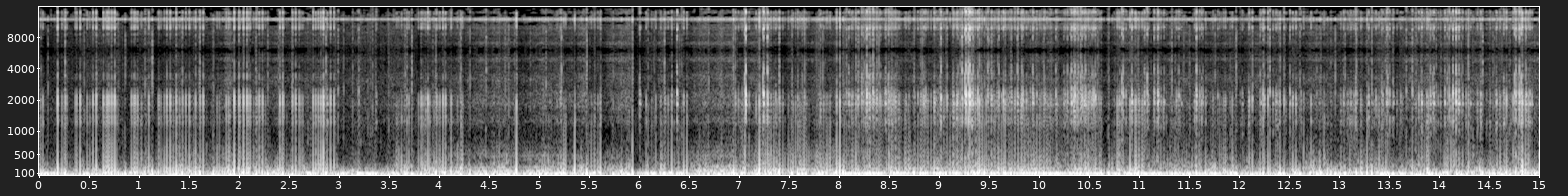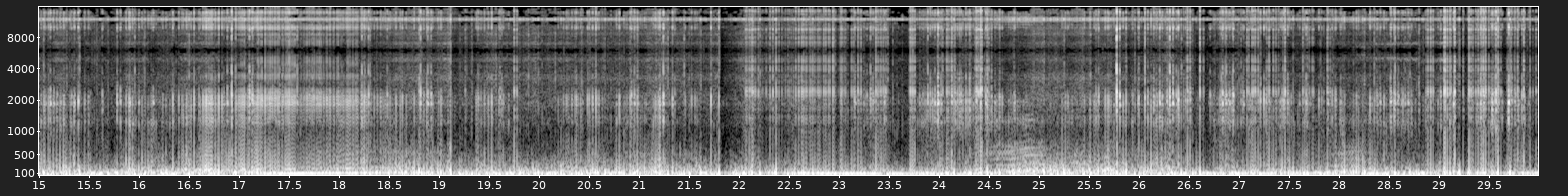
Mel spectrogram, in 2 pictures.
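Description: Subaru Impreza STI rally car's turbocharged flat-four engine and exhaust driven hard on snow, loud and continuous, the revs rising and falling as the car accelerates and shifts gear.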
